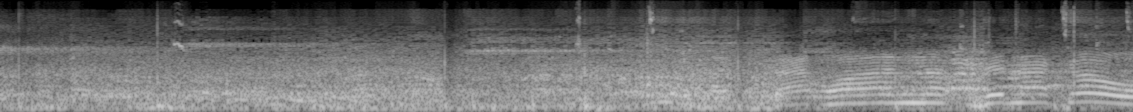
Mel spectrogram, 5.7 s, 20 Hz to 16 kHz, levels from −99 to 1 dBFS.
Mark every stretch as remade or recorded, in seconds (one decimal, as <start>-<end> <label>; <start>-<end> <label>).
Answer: 0.0-1.3 recorded; 1.3-3.0 remade; 3.0-3.6 recorded; 3.6-4.4 remade; 4.4-5.7 recorded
